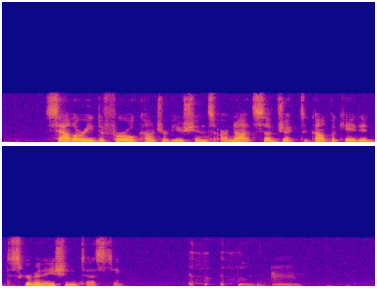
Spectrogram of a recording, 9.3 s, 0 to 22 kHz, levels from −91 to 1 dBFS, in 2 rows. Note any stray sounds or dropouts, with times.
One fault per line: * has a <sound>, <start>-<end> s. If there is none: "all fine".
* has a throat clearing, 7.0-8.5 s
